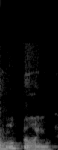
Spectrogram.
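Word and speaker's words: Montaño: Você vai lembrar que não, porque o endogenismo profissional é montanho, é montano, né? A gente pronuncia montanho.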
